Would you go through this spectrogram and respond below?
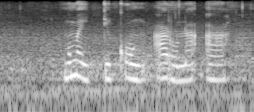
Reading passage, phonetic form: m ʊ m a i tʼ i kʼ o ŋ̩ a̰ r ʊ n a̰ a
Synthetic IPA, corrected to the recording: m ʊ m a i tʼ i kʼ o ŋ̩ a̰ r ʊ n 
